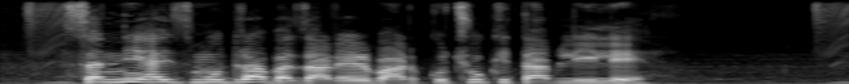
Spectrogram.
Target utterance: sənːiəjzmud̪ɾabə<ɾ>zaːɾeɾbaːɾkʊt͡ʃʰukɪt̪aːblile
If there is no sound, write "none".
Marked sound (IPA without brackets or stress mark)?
none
